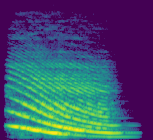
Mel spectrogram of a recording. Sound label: Cello Slide Down; SoundsCrate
